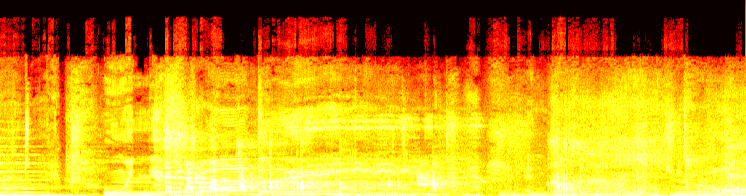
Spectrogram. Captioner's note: hysterical laughter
